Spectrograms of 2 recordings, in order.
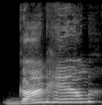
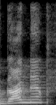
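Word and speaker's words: Gonjiam: gunam haunted Asylum or gunm dude the Asians pronounce their J's like a h like um like in Spanish or is it pronounced like a j is it gunam gunam it's j silent haunted Asylum from 2018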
